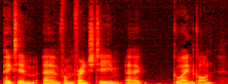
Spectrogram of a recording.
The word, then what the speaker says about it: Guingamp: I believe it's pronounced Guingamp. – Guingamp.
